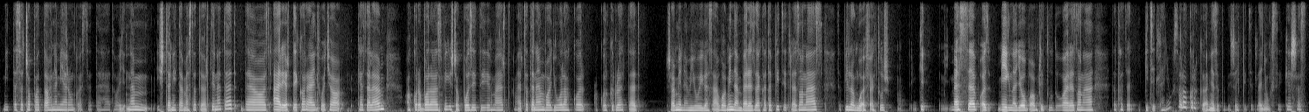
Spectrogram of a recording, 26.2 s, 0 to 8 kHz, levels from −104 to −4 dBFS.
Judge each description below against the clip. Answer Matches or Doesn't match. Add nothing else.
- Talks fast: Matches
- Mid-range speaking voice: Matches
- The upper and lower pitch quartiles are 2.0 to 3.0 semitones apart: Matches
